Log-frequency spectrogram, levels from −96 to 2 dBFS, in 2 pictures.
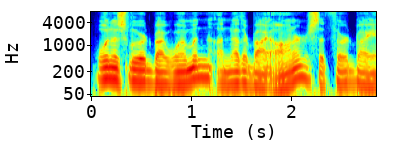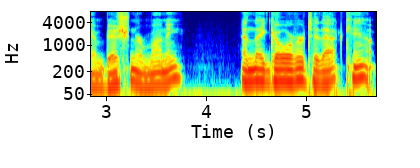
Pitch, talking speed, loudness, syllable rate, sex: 105 Hz, 220 wpm, -17 LUFS, 6.1 syllables/s, male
